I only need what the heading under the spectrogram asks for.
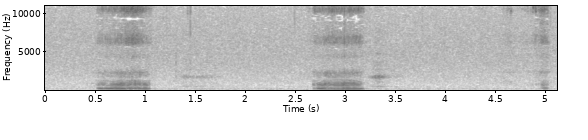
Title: Moxie (yorkie) sleeping and snoring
